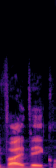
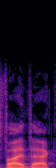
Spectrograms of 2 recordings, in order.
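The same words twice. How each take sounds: First: Vivek said as VY-vake; rhymed with cake. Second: Vivek said as VY-veck; usual pronunciation. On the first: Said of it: "say Vivek like cake". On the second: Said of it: "I have heard him say Vivek like cake". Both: Shown as a demonstration.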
